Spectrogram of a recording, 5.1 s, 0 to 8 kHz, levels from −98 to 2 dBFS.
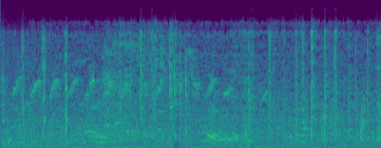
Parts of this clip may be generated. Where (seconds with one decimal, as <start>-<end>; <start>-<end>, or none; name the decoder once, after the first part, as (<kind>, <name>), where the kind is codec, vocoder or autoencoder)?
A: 3.0-3.8 (vocoder, Vocos)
